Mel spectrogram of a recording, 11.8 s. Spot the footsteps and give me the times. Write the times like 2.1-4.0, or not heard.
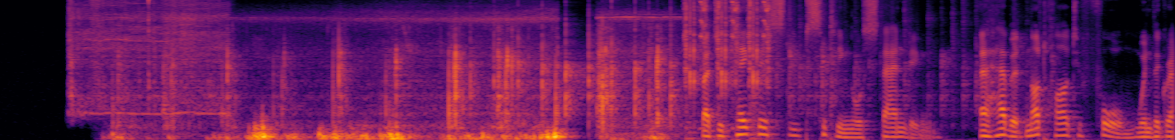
1.1-6.9.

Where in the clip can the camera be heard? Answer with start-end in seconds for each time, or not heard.
0.7-2.4, 6.8-7.8.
